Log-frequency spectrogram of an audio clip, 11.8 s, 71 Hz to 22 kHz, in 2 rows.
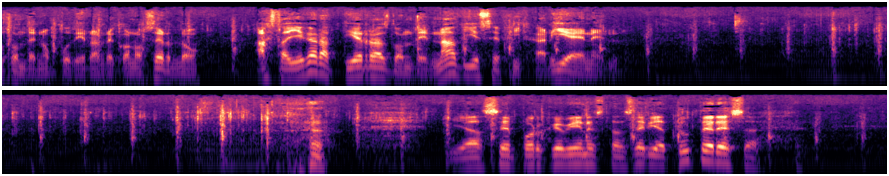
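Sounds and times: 
speech: 0.0s - 4.4s, 7.9s - 8.2s, 8.9s - 11.3s
horse hooves clip-clopping pulling a tartana cart on rough country paths: 0.0s - 11.7s
laughter: 7.8s - 8.2s.

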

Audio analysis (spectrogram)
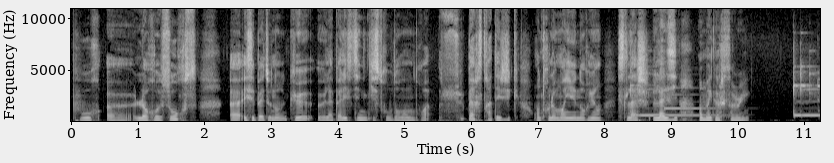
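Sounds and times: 
speech: 0.1s - 10.2s
mobile phone ringing: 8.5s - 9.8s, 10.8s - 11.2s.

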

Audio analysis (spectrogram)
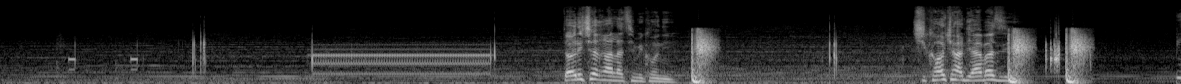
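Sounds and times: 
long held phone dialing tone: 3.1s - 5.0s
speech: 5.6s - 6.9s, 9.2s - 10.3s.

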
